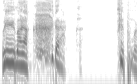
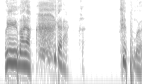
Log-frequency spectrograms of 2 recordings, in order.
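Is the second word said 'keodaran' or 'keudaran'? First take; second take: keudaran; keudaran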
